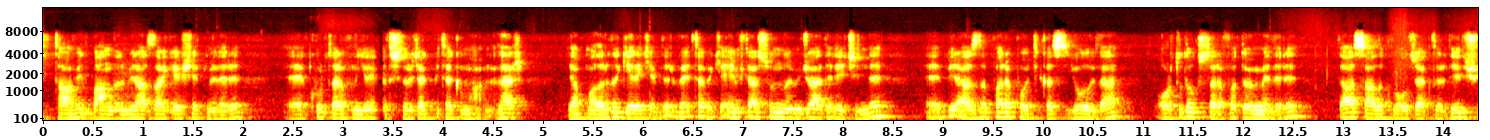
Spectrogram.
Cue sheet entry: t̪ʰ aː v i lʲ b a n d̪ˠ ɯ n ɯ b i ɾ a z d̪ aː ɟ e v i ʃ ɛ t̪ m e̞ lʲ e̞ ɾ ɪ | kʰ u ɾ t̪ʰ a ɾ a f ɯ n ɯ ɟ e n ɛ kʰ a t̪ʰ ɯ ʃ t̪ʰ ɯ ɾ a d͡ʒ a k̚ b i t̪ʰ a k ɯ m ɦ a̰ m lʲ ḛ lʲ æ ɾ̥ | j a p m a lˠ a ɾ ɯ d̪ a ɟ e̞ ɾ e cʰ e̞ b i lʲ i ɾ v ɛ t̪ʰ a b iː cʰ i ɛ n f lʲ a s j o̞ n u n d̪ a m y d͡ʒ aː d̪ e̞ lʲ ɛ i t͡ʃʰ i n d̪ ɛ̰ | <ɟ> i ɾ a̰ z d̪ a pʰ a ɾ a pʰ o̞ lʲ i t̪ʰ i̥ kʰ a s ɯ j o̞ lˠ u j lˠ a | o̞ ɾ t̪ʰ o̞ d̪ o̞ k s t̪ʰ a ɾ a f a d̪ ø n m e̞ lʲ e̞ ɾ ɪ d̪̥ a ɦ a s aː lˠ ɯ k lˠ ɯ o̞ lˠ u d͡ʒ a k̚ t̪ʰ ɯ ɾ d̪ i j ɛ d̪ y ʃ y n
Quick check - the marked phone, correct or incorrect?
incorrect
